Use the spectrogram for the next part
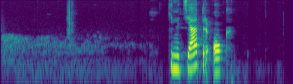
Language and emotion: Russian, neutral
